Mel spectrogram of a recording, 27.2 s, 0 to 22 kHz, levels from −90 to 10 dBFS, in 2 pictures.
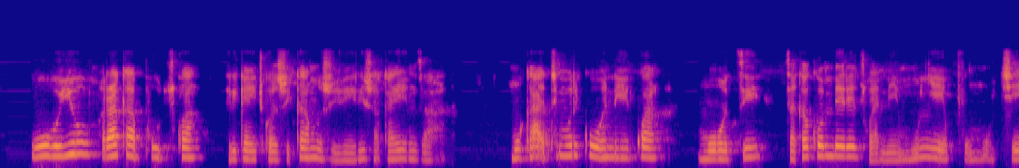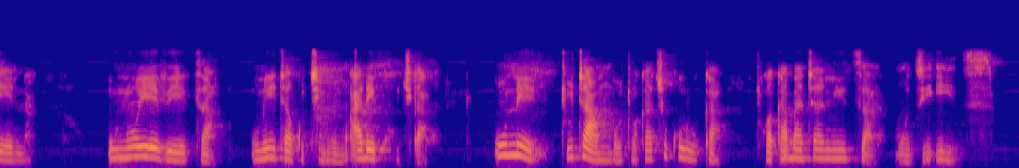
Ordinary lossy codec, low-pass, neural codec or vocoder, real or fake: Opus, 64 kbps; 7.2 kHz; vocoder, 22.05 kHz, 80 mel bands, HiFi-GAN; fake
